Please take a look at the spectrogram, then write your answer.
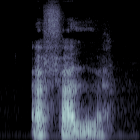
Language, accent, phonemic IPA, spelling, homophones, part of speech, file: French, Canada, /a.fal/, affale, affalent / affales, verb, LL-Q150 (fra)-affale.wav
- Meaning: inflection of affaler: 1. first/third-person singular present indicative/subjunctive 2. second-person singular imperative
